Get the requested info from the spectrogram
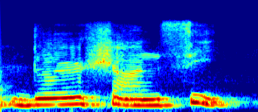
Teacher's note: एक मूर्धन्य शकार आया और एक दंतीय सकार आया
